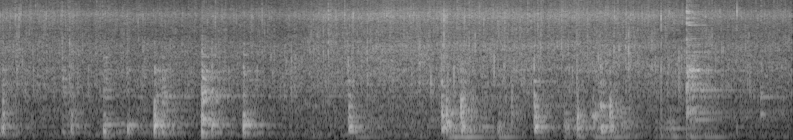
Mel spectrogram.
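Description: Onions, green chillies and ginger sizzling in hot coconut oil in a kadai as they are stirred, with a steady frying hiss and many short scrapes and knocks of the utensil against the pan.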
